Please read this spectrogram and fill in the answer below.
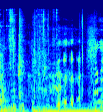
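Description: Cartoon soundtrack: background music with short clicking sound effects, then a steady low hum lasting about a second.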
